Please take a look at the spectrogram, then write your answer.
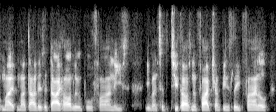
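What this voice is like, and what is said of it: English accent from near Liverpool. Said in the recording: “as you can probably tell from my accent, I'm not from Mansfield, so I'm from near Liverpool”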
